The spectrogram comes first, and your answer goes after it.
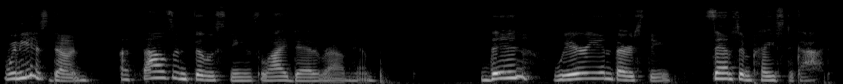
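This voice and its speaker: A woman's voice: mid-range voice, animated, measured pace, gravelly, warm tone. A woman telling a Bible story in a theatrical, suspenseful narrating style.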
